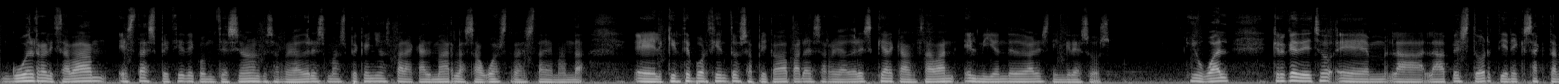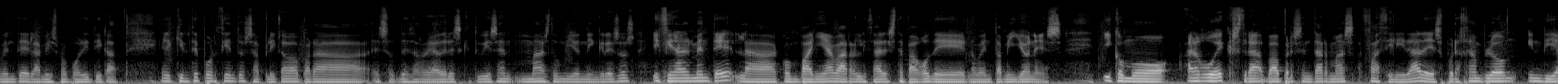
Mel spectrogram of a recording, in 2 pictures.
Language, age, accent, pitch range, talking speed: Spanish, 10-29, Spanish, 120-145 Hz, 165 wpm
